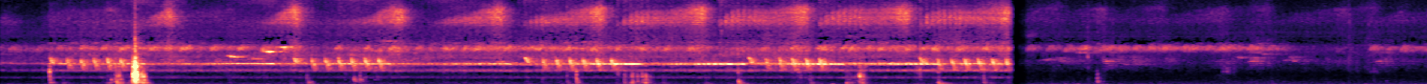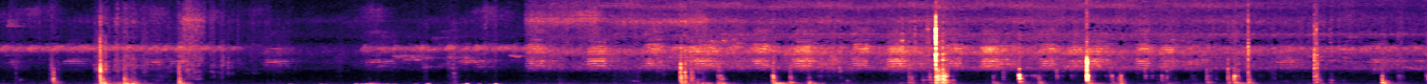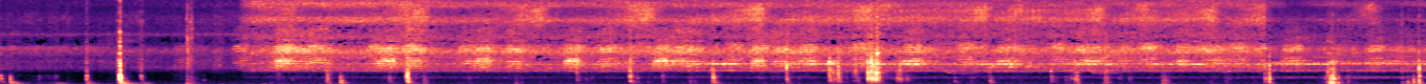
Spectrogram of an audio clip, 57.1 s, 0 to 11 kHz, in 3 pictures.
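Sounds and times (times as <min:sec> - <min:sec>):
forest insects droning: 0:00.0 - 0:57.0
bamboo poles knocking: 0:28.0 - 0:30.0, 0:31.1 - 0:35.8, 0:37.4 - 0:40.7.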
